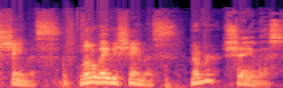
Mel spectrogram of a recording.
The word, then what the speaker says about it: Seamus: yeah Sheamus they probably you say Seamus Seamus it's spelled Seamus is pronounced Sheamus little baby Sheamus remember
